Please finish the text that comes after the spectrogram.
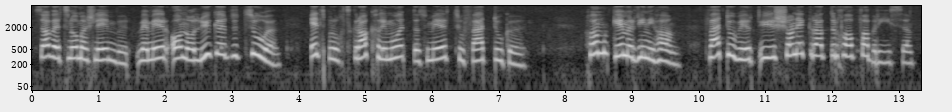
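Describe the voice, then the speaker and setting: Casting: woman as conscientious young boy, very high voice, measured delivery, children's audio play. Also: no echo. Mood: earnest, urging.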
